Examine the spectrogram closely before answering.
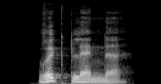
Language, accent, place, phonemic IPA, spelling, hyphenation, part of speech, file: German, Germany, Berlin, /ˈʁʏkˌblɛndə/, Rückblende, Rück‧blen‧de, noun, De-Rückblende.ogg
- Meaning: flashback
